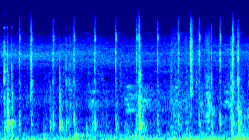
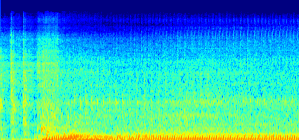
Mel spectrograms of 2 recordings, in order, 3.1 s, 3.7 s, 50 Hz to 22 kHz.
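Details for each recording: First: Nissan 240sx S13 after SR20DET swap, engine off: sharp quick ticking about six clicks a second as injectors keep firing after shutdown; engine had been running rich, igniter swap suspected. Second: Nissan 240SX S13 after a swap from the KA24DE to an SR20DET. Engine cranks, catches within a second, then settles into a steady, even idle with no stumble. Runs normally and sounds much better.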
